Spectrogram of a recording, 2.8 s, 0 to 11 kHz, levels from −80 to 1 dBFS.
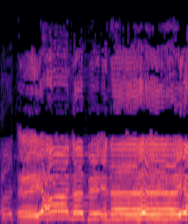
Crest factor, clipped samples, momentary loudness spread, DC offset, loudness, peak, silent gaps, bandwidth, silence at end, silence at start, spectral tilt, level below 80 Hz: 14 dB; under 0.1%; 7 LU; under 0.1%; -18 LUFS; -4 dBFS; none; 10.5 kHz; 0 s; 0 s; -0.5 dB/octave; -70 dBFS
